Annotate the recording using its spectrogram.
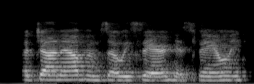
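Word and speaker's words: Ahlbum: But John Album's always there, and his family, who are all partners in this, his wife and his son.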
